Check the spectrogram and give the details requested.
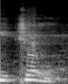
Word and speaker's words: উচ্চারণ: আরে ভাই উঁচু নিচু নয় বলুন উচ্চারণ।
